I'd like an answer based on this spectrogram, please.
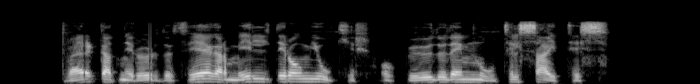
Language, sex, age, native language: Icelandic, male, 40-49, Icelandic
